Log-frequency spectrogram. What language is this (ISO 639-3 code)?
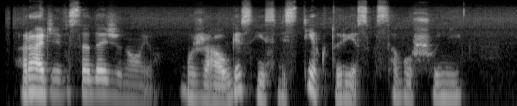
lit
